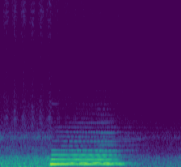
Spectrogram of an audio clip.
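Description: A locomotive horn blares loudly for a moment.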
